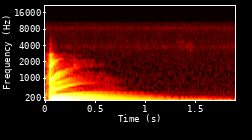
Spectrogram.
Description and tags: experimenting with a broken guitar string. a low, bass-like, slightly warbling note.
broken, note, squirrelly, low, string, warble, plucked, experimental, bass, pluck, guitar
